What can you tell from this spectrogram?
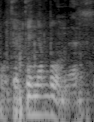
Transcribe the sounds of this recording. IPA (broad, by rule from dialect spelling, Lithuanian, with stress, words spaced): oː ˈtɐɪp tɐɪ nʲɛˈbʊʋoːm ˈmʲɛs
